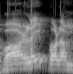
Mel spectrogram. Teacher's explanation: அதே மாதிரி சிறப்பு லகரம். நாவின் நுனி மேல்நோக்கி வளைந்து வருடுவதால் இது சிறப்பு லகரம்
